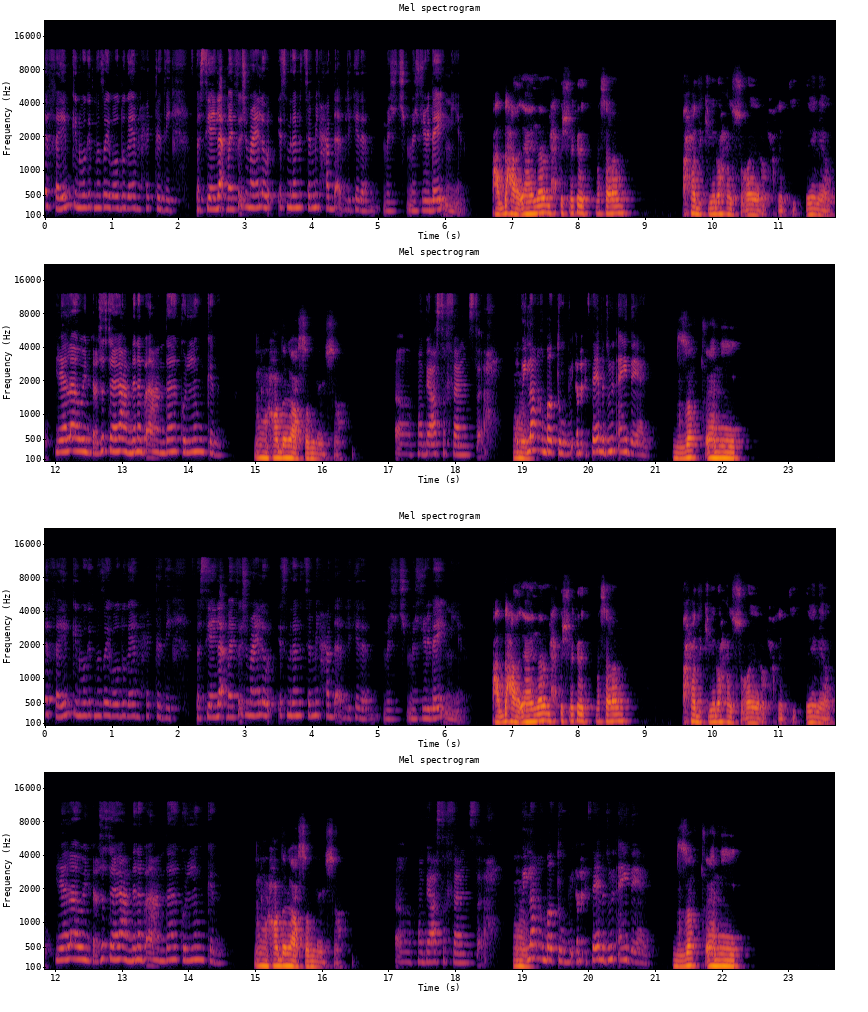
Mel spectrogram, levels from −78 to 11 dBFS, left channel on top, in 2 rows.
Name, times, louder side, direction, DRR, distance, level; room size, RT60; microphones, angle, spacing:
voice 1, 0.0-6.3 12.0-14.5 17.1-18.6 18.9-20.9, left 3 dB, 40° left, 1.1 m, -29 dB
voice 2, 6.7-8.7 9.6-11.1 11.4-11.8 15.0-16.3 18.9-19.1 21.3-22.2, equal, 5° right, 0.6 m, -19 dB
9.5 x 5.5 x 3.4 m
head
